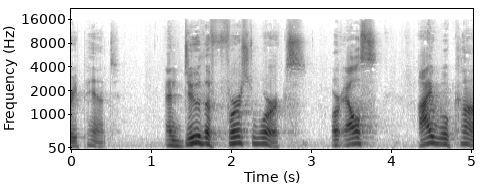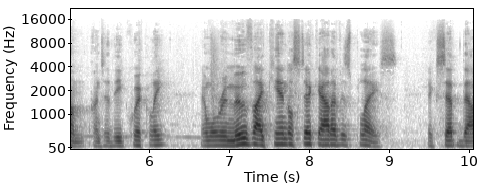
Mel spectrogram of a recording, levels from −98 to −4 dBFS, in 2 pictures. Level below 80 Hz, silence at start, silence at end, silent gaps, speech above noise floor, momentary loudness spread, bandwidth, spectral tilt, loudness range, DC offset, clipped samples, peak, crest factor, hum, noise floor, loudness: -74 dBFS; 0 s; 0 s; none; 39 dB; 16 LU; 16 kHz; -5.5 dB/octave; 3 LU; under 0.1%; under 0.1%; -8 dBFS; 20 dB; none; -67 dBFS; -28 LUFS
